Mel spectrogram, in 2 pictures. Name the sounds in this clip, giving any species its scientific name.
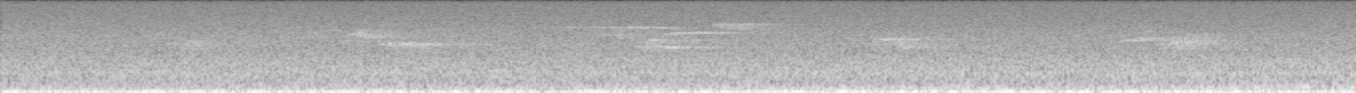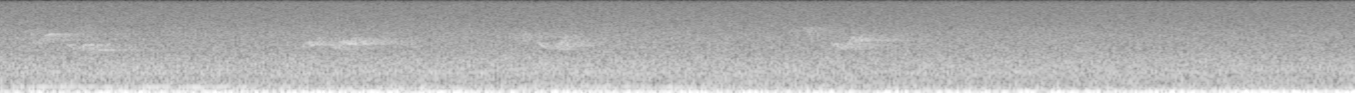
Vireo olivaceus, Setophaga virens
